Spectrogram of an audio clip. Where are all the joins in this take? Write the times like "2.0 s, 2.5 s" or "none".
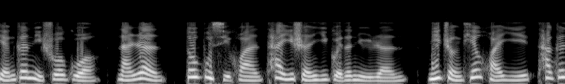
1.1 s, 1.7 s, 4.2 s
